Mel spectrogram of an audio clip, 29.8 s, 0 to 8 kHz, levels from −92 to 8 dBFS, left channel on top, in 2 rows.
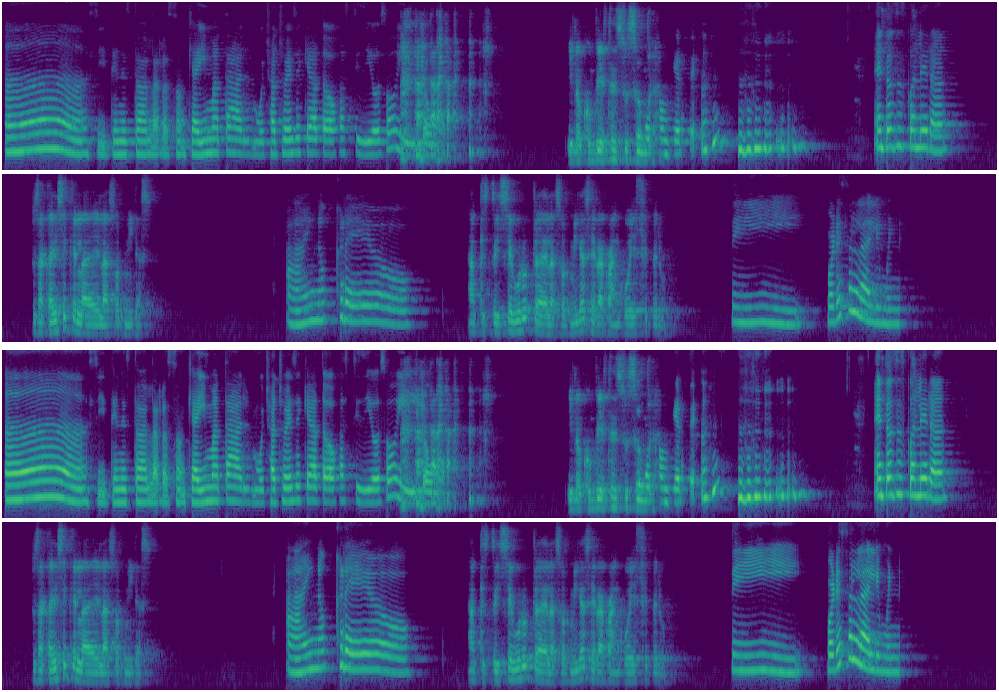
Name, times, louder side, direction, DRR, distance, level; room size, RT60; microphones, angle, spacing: voice 1, 0.0-6.6 9.5-10.8 11.0-12.1 13.1-14.2 19.2-21.1 25.9-26.9 27.3-28.4, right 4 dB, 85° right, 0.8 m, -27 dB
voice 2, 6.0-7.4 8.5-9.9 15.4-17.2 21.9-24.9, equal, 5° left, 1.8 m, -33 dB
21.0 x 20.0 x 8.4 m
head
